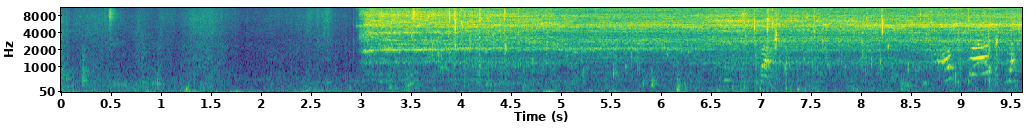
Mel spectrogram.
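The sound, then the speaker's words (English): Running tap water as hands are washed under it: a steady broad hiss of flowing water starts abruptly after about three quieter seconds and continues evenly to the end. “Washing my hands.”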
